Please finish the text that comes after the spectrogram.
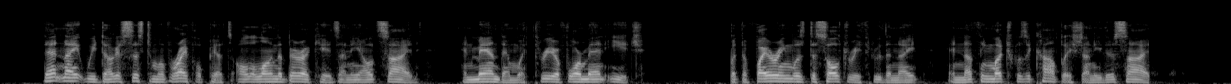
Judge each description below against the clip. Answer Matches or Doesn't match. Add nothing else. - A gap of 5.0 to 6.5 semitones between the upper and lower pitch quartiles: Doesn't match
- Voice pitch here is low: Matches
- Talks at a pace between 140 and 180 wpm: Doesn't match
